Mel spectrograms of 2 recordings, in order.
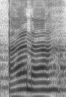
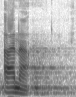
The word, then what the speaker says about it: أنا: نا نون فتحة نا أنا أنا با فتحة با با فتحة با in the أنا is no ألف is silent right ألف silent you read أنا با فتحة با با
